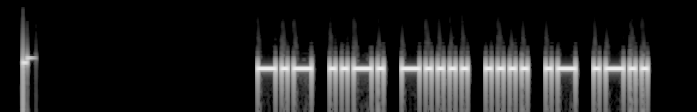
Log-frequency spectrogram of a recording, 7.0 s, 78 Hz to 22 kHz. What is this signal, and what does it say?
Morse code, heard as a keyed tone, about 21 wpm, 700 Hz. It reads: KF6HAL
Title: USA Call Signs - 6 Characters - 20wpm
